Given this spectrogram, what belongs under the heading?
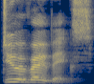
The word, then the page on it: do aerobics: British English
